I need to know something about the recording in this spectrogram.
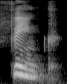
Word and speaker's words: think: hest honest 정직한이라는 뜻이에요 th n 이중 자음으로 영어 발음기 호의 번데기 소리인 쓰 소리가 나고 아는이 NK 이중 자음으로 은크 소리가나요 와 받침 이응은 같이 소리 나서 싱 크는 혼자 소리 나서 크 싱의 스 소리는 영어 발음기호 번들기 소리인 쓰 소리를 내 주세요 싱크 한 번에 읽으면 think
